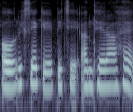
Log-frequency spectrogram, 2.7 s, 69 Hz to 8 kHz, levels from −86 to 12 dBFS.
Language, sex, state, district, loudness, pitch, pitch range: Hindi, female, Himachal Pradesh, Shimla, -19 LUFS, 205 Hz, 195-210 Hz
